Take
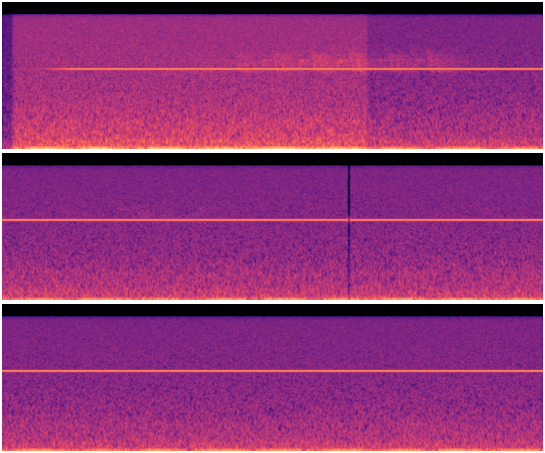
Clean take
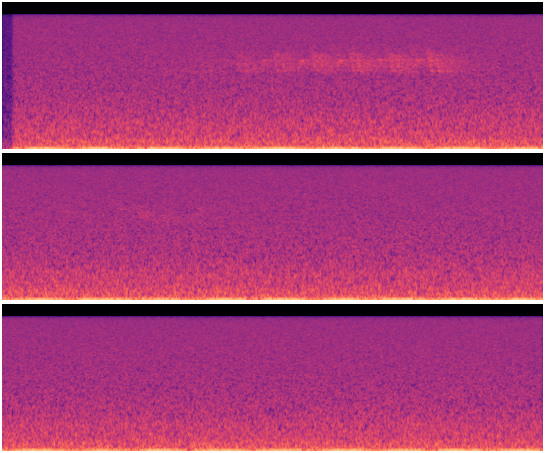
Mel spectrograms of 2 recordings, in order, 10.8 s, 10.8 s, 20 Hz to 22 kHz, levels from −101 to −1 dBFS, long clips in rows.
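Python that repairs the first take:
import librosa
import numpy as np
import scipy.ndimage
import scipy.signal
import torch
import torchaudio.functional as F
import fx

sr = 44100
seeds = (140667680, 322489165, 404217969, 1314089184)

y = fx.notch(x, sr, hz=3400.0, q=30.0)
y = fx.fix_interpolate(y, sr, at_s=(5.91,), length_ms=15.0)
y = fx.fix_level(y, sr, at_s=2.43, step_db=7.5)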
